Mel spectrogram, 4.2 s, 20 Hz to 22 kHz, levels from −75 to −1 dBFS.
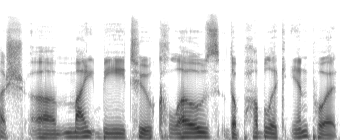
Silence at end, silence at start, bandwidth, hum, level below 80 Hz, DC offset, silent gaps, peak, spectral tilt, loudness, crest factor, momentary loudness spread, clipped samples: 0.05 s; 0 s; 14.5 kHz; none; -50 dBFS; under 0.1%; none; -2 dBFS; -5.5 dB/octave; -23 LUFS; 20 dB; 7 LU; under 0.1%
